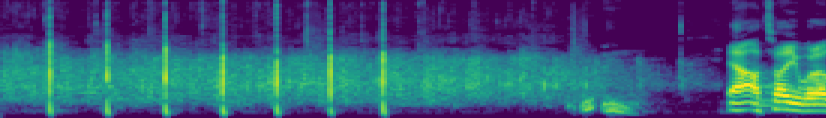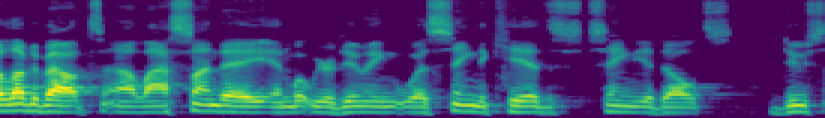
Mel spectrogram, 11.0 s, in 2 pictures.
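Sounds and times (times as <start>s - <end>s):
audience applause: 0.0s - 4.7s
speech: 3.8s - 10.9s.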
